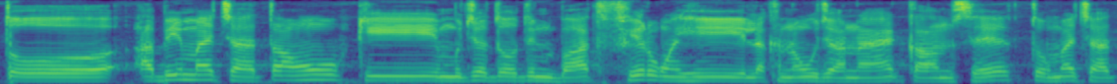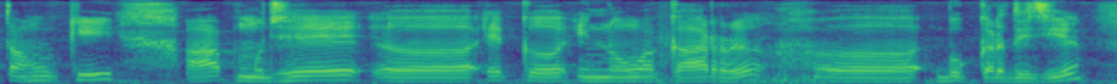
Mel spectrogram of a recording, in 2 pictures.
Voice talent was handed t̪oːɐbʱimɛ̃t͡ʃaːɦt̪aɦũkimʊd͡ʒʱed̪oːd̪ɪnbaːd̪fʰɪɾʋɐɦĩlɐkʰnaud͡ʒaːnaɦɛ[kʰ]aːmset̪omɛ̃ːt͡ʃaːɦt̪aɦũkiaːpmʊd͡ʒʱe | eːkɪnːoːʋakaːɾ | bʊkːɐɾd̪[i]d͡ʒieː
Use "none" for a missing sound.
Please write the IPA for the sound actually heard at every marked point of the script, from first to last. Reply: k, iː

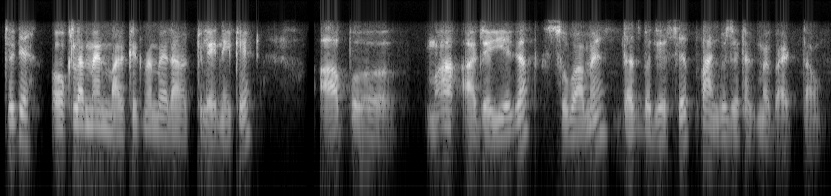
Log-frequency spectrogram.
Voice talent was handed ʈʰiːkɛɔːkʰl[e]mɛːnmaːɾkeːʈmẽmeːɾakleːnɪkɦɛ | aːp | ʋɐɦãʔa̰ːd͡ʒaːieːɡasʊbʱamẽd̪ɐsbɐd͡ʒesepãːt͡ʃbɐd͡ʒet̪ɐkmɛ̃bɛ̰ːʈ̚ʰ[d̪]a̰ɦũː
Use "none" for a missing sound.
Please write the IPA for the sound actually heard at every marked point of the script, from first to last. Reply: a, t̪

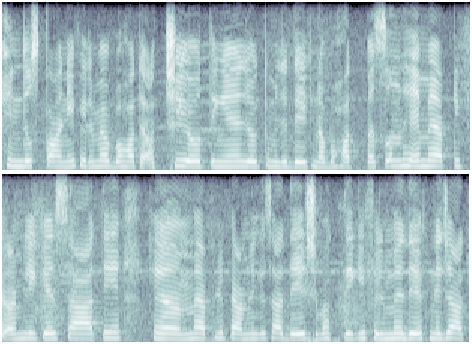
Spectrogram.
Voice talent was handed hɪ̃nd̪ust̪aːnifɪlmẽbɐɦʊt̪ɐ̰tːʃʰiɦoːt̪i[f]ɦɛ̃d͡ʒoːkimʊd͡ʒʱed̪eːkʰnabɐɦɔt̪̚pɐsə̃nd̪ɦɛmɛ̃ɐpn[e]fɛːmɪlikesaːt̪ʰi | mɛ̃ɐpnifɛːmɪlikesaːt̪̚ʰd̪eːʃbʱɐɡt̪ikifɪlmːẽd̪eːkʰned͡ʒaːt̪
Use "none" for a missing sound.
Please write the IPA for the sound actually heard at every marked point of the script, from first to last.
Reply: none, i

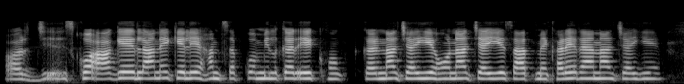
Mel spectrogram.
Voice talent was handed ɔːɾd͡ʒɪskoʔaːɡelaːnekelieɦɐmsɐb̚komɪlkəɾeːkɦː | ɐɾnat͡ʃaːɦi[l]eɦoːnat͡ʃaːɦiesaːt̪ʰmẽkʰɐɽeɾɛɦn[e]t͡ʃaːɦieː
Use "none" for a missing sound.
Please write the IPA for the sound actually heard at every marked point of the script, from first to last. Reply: none, a

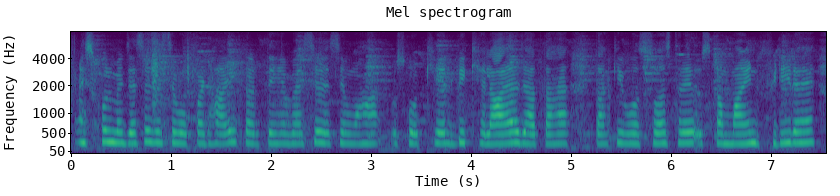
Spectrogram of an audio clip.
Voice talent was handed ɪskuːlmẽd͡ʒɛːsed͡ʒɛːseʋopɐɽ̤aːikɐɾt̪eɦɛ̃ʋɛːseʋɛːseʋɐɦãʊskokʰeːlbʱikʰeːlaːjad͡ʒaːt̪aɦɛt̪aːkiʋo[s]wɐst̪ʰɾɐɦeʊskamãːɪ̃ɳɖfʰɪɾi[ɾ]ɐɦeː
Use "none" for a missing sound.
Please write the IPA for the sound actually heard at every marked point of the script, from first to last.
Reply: s, ɾ

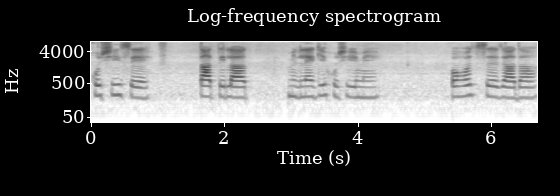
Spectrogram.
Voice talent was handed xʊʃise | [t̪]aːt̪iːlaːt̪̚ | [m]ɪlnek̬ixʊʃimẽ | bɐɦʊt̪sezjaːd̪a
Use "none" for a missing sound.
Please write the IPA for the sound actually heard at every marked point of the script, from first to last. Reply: t̪, m

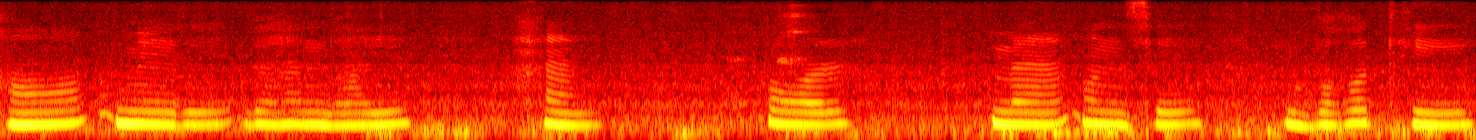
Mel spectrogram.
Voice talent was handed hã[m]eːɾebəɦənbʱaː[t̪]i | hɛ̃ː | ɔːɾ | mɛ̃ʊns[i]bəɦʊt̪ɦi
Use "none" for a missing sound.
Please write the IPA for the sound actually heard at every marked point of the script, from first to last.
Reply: m, none, e

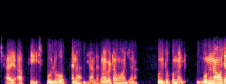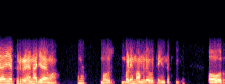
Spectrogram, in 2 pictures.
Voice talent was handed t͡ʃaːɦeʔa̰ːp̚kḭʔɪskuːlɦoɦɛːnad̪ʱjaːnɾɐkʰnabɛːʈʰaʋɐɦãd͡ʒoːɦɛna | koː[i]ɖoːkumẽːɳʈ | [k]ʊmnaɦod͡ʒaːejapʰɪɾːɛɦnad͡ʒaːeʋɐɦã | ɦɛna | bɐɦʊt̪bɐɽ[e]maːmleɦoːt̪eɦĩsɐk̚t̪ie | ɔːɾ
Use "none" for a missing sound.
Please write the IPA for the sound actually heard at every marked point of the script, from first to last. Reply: i, ɡ, e

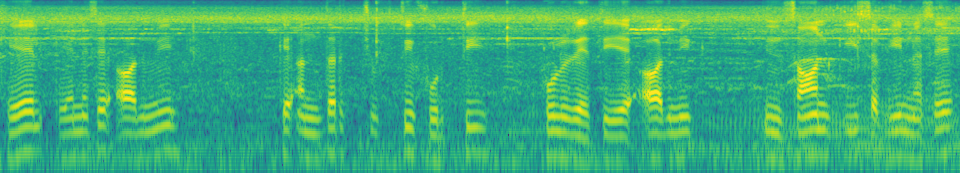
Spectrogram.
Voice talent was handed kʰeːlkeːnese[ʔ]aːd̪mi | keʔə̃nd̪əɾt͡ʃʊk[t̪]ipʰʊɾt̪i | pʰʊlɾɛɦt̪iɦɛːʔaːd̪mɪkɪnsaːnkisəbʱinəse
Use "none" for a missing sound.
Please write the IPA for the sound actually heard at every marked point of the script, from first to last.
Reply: ʔ, t̪

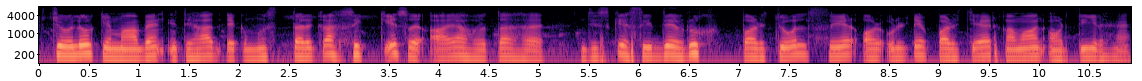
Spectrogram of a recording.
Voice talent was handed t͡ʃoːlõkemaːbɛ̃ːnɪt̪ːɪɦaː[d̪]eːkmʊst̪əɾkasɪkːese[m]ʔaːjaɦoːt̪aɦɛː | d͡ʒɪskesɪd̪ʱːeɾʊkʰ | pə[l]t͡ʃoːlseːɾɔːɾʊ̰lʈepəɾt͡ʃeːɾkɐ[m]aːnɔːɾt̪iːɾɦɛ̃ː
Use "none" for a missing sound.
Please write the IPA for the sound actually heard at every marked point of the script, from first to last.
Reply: d̪, none, ɾ, m

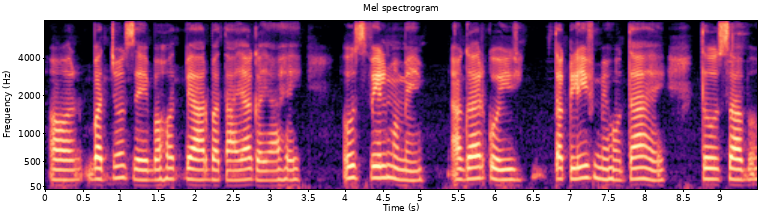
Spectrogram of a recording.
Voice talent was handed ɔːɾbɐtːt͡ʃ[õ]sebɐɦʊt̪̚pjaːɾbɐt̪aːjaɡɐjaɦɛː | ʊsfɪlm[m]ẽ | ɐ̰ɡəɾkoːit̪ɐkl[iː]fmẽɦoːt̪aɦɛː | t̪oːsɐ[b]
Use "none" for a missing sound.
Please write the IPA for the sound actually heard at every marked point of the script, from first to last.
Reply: õ, m, iː, b

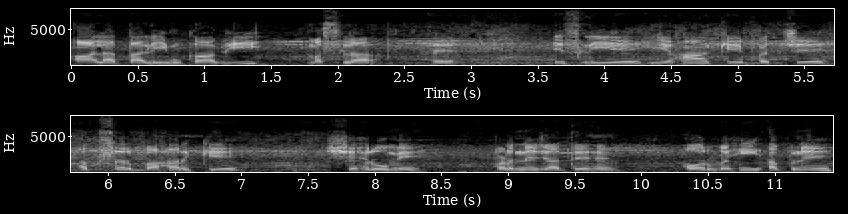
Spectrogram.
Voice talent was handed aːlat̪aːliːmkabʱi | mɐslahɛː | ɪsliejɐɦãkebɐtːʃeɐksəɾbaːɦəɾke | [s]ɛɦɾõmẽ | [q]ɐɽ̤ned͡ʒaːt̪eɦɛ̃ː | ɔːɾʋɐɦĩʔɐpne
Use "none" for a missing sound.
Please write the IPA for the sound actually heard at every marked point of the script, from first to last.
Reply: ʃ, p

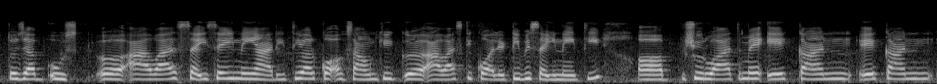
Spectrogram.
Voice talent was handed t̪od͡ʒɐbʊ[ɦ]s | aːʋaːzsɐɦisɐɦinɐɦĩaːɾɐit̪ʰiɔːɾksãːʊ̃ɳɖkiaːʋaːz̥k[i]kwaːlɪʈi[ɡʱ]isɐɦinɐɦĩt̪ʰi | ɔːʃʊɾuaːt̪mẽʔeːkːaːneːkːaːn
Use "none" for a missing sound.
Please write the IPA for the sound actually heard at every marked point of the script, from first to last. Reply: none, i, bʱ

